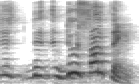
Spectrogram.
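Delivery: high, stammering exasperated plea. Retold or imitated. Patient begs the doctor to act, exasperated.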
